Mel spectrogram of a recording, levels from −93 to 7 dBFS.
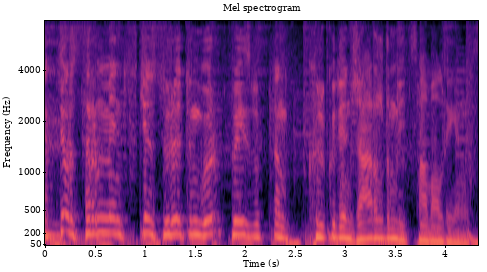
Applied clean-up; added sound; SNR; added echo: none; none; none; none.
